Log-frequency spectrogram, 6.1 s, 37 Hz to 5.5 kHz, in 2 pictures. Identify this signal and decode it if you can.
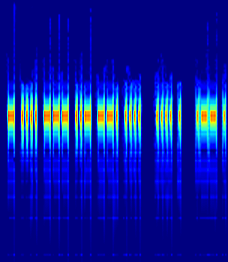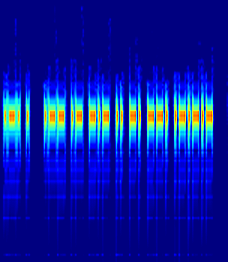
Morse code, heard as a keyed tone, about 40 wpm, 600 Hz. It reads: THOUGH HE WERE WAKING.
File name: the old man and the sea 2 40wpm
